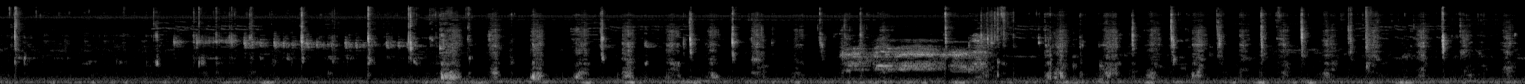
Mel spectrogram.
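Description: Close chewing and crunching of crispy fried duck, a run of short irregular clicks. A rooster crows once in the background about eight or nine seconds in.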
